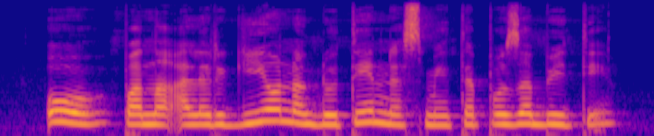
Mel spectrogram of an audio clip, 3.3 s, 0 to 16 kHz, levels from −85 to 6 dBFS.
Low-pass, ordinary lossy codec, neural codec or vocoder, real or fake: 14.4 kHz; none; none; real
